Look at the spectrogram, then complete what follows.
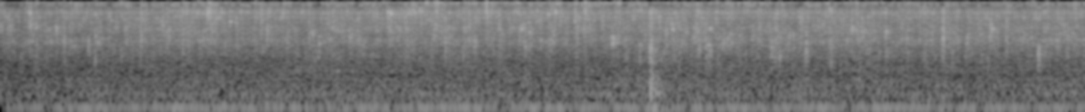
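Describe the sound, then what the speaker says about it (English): Stuffed banana peppers filled with crabmeat fry in a pan with a steady, dense sizzle of hot oil, close and continuous, with a faint low hum underneath and one brief sharper crackle partway through. "So I'm just rotating them around in my pan."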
